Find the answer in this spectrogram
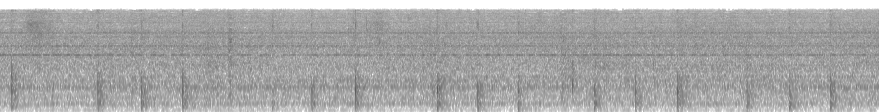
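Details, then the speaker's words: Finger-on-finger comparative percussion of a patient's chest, symmetric points, during lung examination teaching: about twenty taps giving a clear pulmonary percussion note, the normal sound over aerated lung. "над легенями ясний легеневий звук"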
